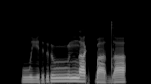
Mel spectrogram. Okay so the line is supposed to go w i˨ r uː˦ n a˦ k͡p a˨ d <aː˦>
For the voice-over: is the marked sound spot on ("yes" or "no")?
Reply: no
